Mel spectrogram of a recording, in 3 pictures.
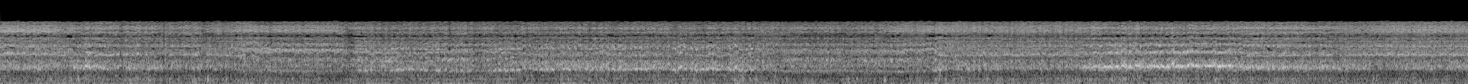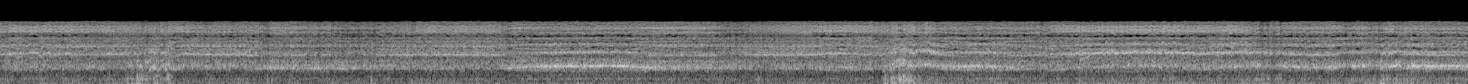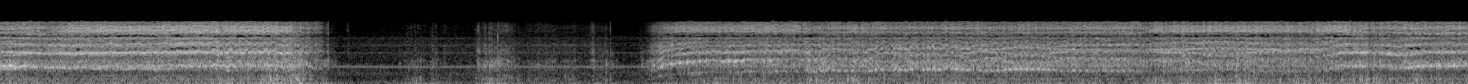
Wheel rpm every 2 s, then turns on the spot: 200, 170, 160, 160, 170, 200, 200, 190, 200, 200, 200, 200, 210, 210, 220, 210, 60, 20, 130, 160, 160, 190.
32-36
